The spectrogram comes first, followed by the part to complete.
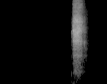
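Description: Near silence, broken about one and a half seconds in by one short, breathy burst of air from a person, heard through a video-call microphone.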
